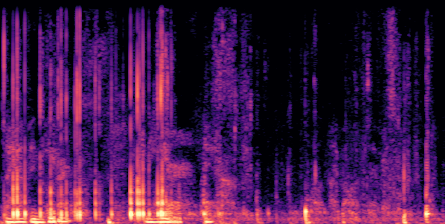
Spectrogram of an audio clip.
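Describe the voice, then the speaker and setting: Whispering in a gentle tone at a moderate pace, with long, frequent pauses and noticeable background noise. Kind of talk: casual chatty talk to the listener between poems. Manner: soft-spoken, gentle, whispery.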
